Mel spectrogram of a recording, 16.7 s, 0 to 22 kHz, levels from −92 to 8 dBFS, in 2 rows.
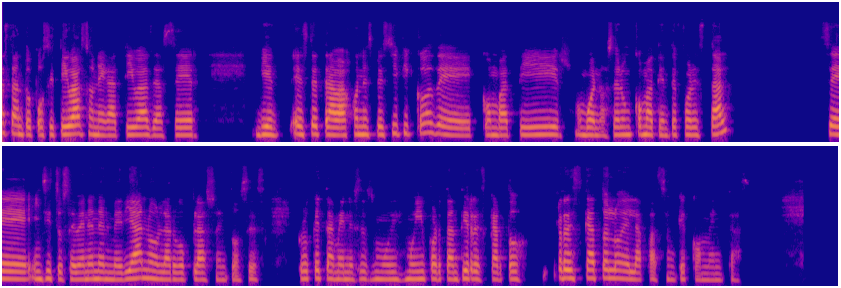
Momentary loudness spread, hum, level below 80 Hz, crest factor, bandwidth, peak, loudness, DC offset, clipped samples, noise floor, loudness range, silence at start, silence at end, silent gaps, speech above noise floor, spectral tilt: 13 LU; none; -68 dBFS; 20 dB; 11.5 kHz; -8 dBFS; -28 LUFS; under 0.1%; under 0.1%; under -90 dBFS; 4 LU; 0 s; 1 s; 7.40-8.17 s, 11.28-11.33 s, 13.64-13.73 s; over 63 dB; -6.5 dB/octave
